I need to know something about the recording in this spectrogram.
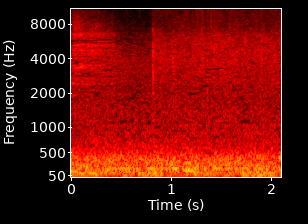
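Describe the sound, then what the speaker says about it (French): A dense, roaring wash of heavy rain with a deep low rumble underneath, steady and loud throughout. "Quand il pleut beaucoup comme ça"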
